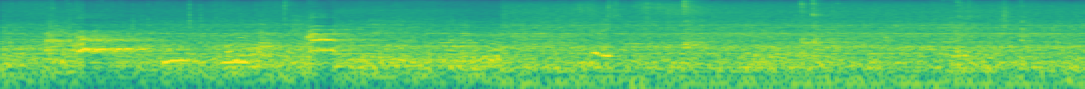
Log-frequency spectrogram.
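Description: Steady background noise of a busy hall, with a few brief, indistinct voices near the start and faint clicks later.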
